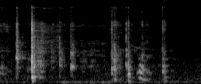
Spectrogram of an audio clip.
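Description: Skateboard on concrete: a string of sharp clacks and knocks, the loudest about a third of a second in, as a skater rides up and pops the board onto a ledge for a boardslide.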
